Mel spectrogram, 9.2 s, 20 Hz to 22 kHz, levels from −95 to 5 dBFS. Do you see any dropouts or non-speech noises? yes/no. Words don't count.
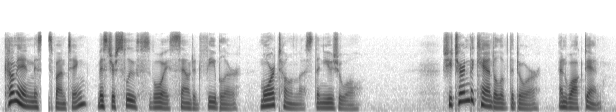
yes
